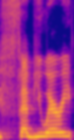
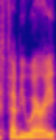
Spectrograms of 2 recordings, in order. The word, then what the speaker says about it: February: Now, personally, I say February. I don't pronounce the R.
